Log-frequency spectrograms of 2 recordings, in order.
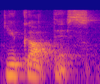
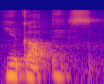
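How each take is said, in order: First: Soft, quiet self-encouragement. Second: Softer, quiet affirmation. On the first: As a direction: murmur it gently to yourself. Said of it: "say to yourself out loud". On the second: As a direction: breathe it out gently. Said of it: "So say it with me". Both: Shown as a demonstration.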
